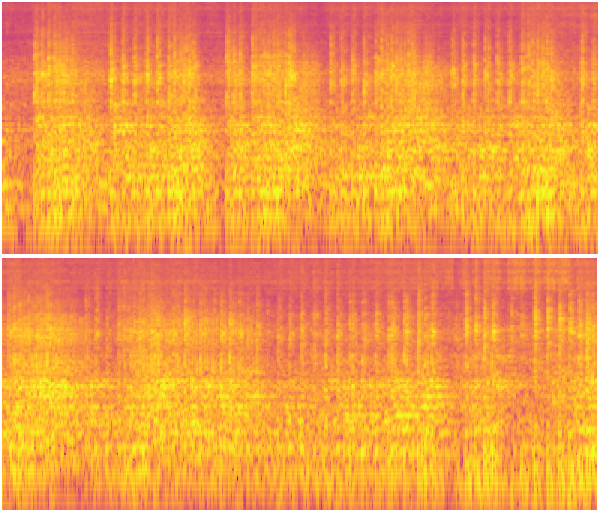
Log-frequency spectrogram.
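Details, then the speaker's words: Supercharged (Kompressor) Norton motorcycle, first start after a newly fitted supercharger and a fuel-pump ball valve found gummed up. It coughs and stumbles with an uneven, lumpy beat and never settles into a steady idle. Running rough; fuel is leaking, source unknown; cause not confirmed. "ju ja aber läft nicht rund da müssen wir noch was machen aber sie läuft ja"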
